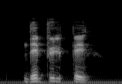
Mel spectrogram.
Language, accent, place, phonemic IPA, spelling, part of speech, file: French, France, Lyon, /de.pyl.pe/, dépulper, verb, LL-Q150 (fra)-dépulper.wav
- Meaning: to mash to a pulp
